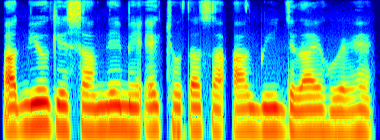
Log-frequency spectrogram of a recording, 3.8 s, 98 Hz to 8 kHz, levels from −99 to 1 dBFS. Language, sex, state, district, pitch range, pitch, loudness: Hindi, male, Arunachal Pradesh, Lower Dibang Valley, 130-140 Hz, 135 Hz, -18 LUFS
